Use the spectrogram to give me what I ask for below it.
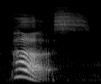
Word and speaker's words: purse: Purse. Purse, que a su vez, en inglés británico, significa cartera. Y en inglés británico no se pronuncia la R. Recordad que se hace la vocal más larga.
